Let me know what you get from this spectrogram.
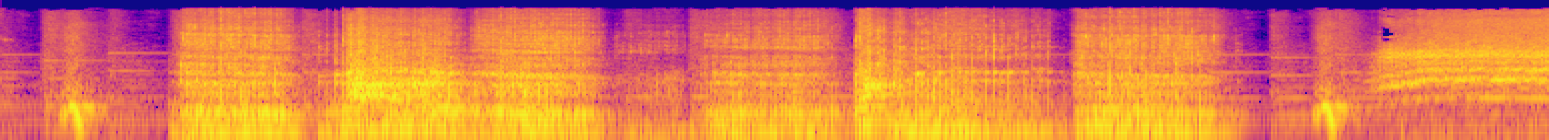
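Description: Lion roar sound effect: a series of loud, rough roars and growls from about a second in until about six seconds. Near the end, a different rising-then-falling call begins.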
